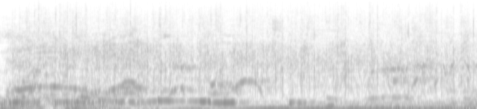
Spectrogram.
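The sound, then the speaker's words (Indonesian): Steady, dense applause fills the whole few seconds at an even loudness, with voices calling and talking over the clapping. “itu dia tepuk tangan dulu”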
